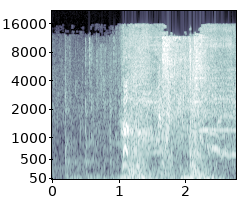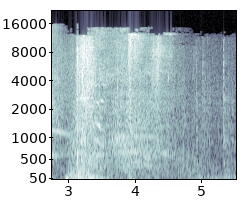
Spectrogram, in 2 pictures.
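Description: A creature snarls and shrieks nearby.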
